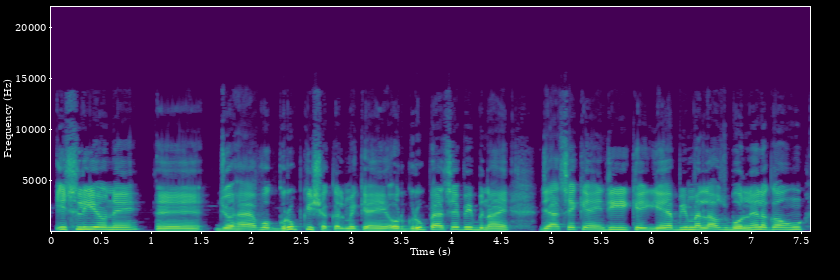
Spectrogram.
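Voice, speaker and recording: A man with a Pakistani Urdu accent explaining teacher training material in a patient, step-by-step way, pausing often. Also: sits high, steady tone, smooth. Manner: explanatory, with frequent pauses and fillers. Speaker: teacher trainer and channel host.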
